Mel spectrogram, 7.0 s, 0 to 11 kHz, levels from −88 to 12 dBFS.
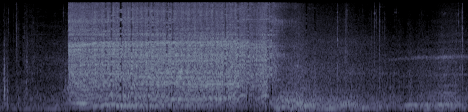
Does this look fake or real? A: real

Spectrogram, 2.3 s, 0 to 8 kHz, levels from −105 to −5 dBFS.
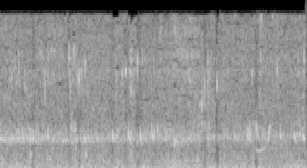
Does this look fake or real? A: real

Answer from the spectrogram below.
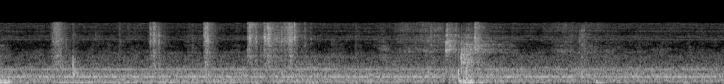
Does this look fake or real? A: real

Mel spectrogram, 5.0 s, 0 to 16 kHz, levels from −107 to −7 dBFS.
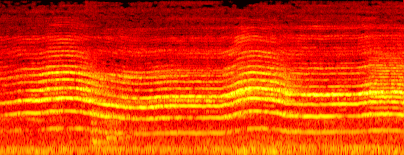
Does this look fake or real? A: fake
